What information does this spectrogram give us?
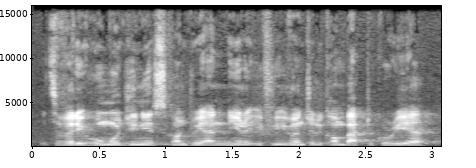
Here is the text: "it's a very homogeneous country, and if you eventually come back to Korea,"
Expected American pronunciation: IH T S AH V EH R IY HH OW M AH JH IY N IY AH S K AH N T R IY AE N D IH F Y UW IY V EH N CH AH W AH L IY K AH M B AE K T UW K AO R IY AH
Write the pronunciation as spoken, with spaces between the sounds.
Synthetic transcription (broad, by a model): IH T S AH V EH R IY HH OW M AH JH IY N IY AH S K AH N T R IY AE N D IH F Y UW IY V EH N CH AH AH L IY K AH M B AE K T UW K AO R IY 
